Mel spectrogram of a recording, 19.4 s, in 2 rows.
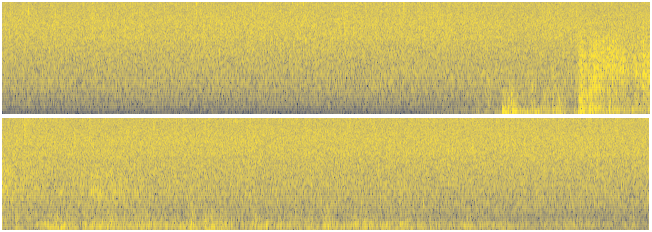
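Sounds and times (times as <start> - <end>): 
thunderstorm: 7.1 - 19.3.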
